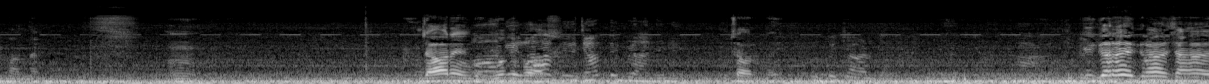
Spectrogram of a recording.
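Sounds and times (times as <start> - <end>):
car engine and road noise: 0.0 - 12.0
man speaking: 4.1 - 8.8, 10.4 - 12.0.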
